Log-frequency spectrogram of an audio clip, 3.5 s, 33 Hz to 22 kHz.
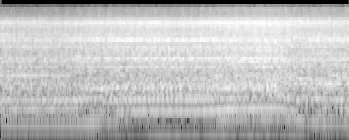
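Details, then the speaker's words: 2005 Toyota Camry 2AZ after timing cover and oil pan resealing and tensioner replacement: an even, steady idle hum with no knock or tick; the snoring noise is gone, confirming the tensioner was the cause. "Oke ini bunyi ngoroknya juga udah ilang ya guys alhamdulillah ternyata benar dari Tensioner analisa kita tepat ganti Tensioner SP"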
